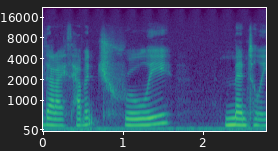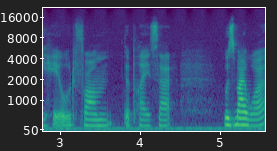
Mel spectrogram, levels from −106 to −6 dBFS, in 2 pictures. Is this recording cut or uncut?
uncut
